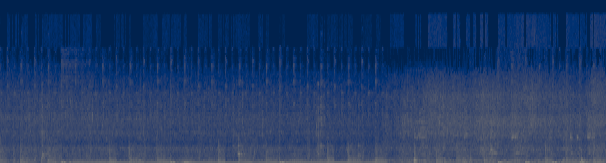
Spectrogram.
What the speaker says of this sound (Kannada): ಹಸಿ ಸ್ಮೆಲ್ ಹೋಗೋವರೆಗೂ ಫುಲ್ ಫ್ರೈ ಮಾಡ್ಕೊಳ್ಳಿ.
